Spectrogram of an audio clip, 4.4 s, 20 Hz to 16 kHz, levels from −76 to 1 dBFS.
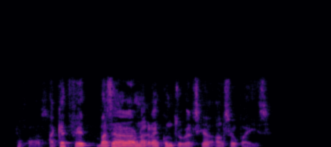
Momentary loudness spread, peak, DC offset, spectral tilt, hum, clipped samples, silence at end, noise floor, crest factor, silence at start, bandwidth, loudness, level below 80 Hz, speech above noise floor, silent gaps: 18 LU; -16 dBFS; under 0.1%; -4 dB/octave; none; under 0.1%; 0.85 s; under -90 dBFS; 20 dB; 0.25 s; 7.6 kHz; -34 LUFS; -70 dBFS; over 56 dB; none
